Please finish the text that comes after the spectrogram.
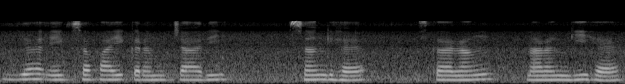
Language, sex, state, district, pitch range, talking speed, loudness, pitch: Hindi, female, Uttar Pradesh, Muzaffarnagar, 205-220 Hz, 95 wpm, -26 LUFS, 215 Hz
